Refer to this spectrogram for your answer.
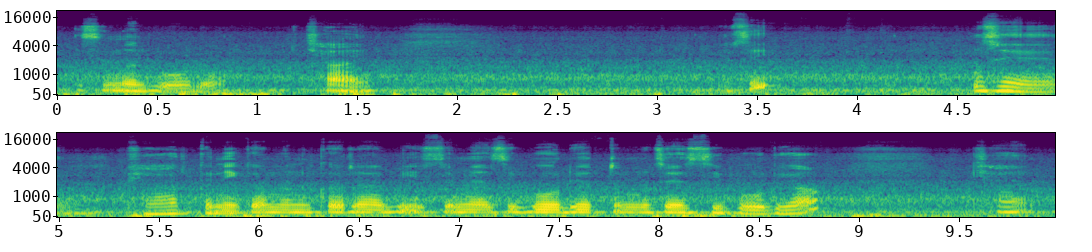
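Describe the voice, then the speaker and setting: A woman doing a soft, pleading young lover. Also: a little high, moderate pace, gravelly, pauses often, background noise, pitched above the performer's own voice. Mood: coaxing.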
